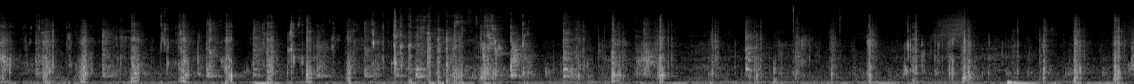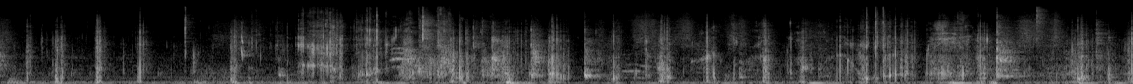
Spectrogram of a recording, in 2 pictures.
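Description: Ice crunches and cracks loudly between teeth close to a microphone.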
